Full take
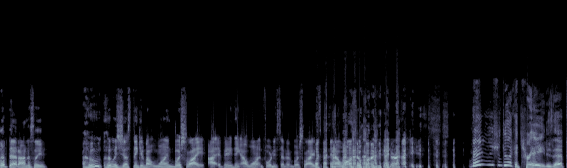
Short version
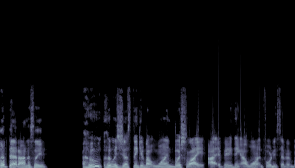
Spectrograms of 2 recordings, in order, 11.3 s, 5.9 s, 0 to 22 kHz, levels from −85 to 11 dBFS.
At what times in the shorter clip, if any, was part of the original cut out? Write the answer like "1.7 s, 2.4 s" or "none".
none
